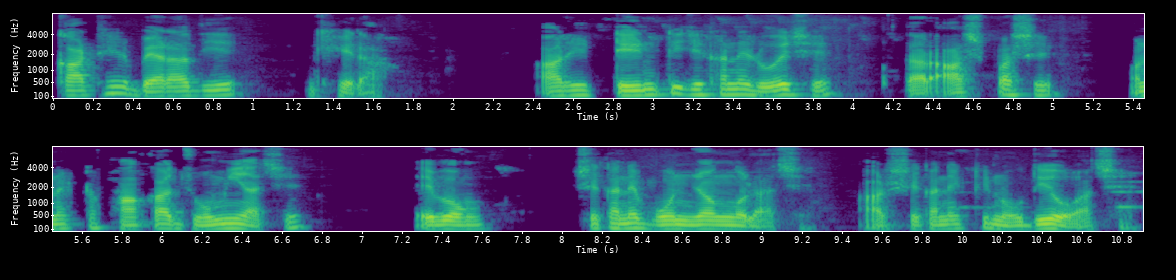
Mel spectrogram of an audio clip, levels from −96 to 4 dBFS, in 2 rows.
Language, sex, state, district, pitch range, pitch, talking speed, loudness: Bengali, male, West Bengal, Jhargram, 115-140 Hz, 125 Hz, 155 wpm, -19 LUFS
